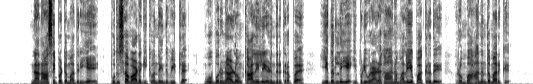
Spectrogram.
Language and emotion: Tamil, happy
